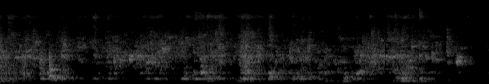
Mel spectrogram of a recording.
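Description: Pieces of fish drop into a simmering tamarind fish curry, meen puli, with wet splashes and bubbling. The sloshing water sounds are close and fairly quiet, continuing without pause for about five seconds.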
